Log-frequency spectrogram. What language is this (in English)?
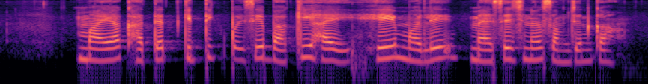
Marathi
